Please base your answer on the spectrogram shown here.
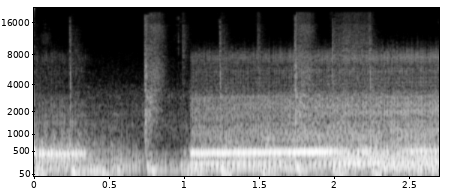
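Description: Engine of a seven-litre V8 car in BeamNG.drive revving hard during a one-wheel peel, a loud droning roar that dips briefly then climbs and holds, no talk.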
